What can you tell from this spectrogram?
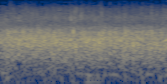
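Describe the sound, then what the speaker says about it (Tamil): A conference hall audience claps steadily at a closing ceremony, a dense, even wash of applause from many hands that stays loud for the whole short stretch without a break. "இந்த கைத்தட்டல் அனைத்தும் உங்களுக்காகவே"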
